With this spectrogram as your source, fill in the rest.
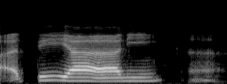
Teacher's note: Ai itu masuk kepada ya, jadi kita dengung bunyi ya. Ai tak boleh an, tapi kena masuk ke ya, jadi dengung dia dekat huruf ya. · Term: idgham bihunah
